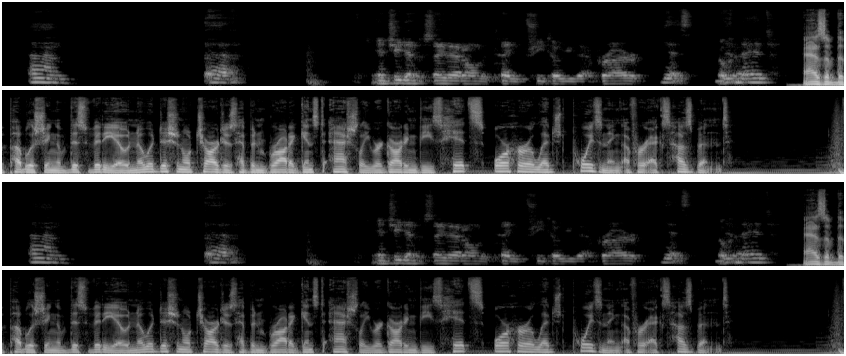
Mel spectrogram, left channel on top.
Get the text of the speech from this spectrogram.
and she didn't say that on the tape. She told you that prior? Yes. Okay. As of the publishing of this video, no additional charges have been brought against Ashley regarding these hits or her alleged poisoning of her ex-husband.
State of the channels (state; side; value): quieter; right; 5.9 dB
